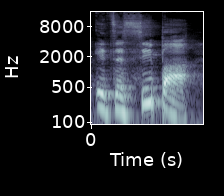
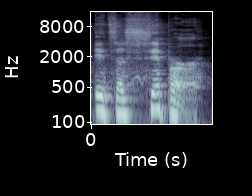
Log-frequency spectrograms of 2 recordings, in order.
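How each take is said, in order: First: It is said in a non-American accent. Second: It is said in an American accent.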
